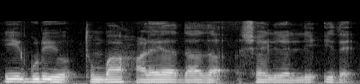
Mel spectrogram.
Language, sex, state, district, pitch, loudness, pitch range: Kannada, male, Karnataka, Koppal, 110 Hz, -13 LUFS, 105-115 Hz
